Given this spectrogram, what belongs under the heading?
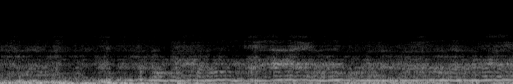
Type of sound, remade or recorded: remade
